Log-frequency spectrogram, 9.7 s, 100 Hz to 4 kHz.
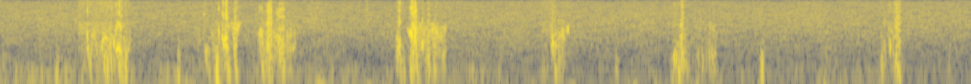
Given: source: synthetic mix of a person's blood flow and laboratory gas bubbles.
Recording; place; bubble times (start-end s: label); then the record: Doppler ultrasound of blood flow; subclavian vein
0.77-1.30 s: bubbles
2.02-2.43 s: bubbles
2.56-2.97 s: bubbles
3.94-4.46 s: bubbles
5.40-5.71 s: bubbles
6.71-7.17 s: bubbles
8.79-9.04 s: bubbles
From the record:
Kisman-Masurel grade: 232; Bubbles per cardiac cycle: several, 3 to 8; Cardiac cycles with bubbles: 50 to 99%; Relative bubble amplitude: moderate (0.250 to 0.450); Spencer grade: 3 (all of the cardiac periods contain showers or single bubble signals, but not dominating or overriding the cardiac motion signals); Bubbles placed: anywhere in the cardiac cycle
